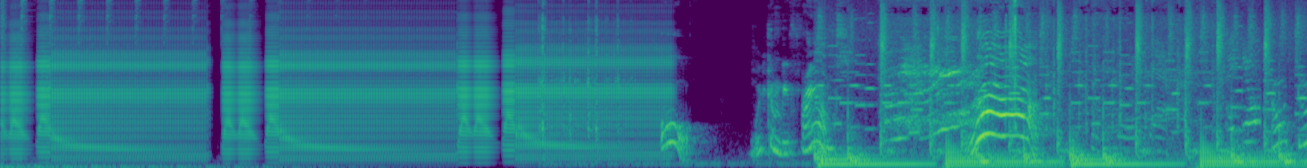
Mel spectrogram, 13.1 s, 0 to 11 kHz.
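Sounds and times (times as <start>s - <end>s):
pulsing synthesized tone: 0.0s - 6.6s.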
